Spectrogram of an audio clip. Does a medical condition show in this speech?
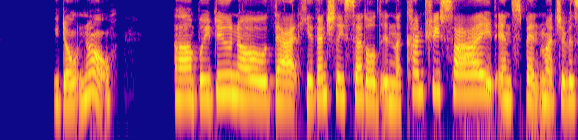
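No.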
